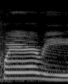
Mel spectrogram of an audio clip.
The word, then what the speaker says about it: query: query quy query quy query has two syllables and it's dressed on the first one so two- one number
